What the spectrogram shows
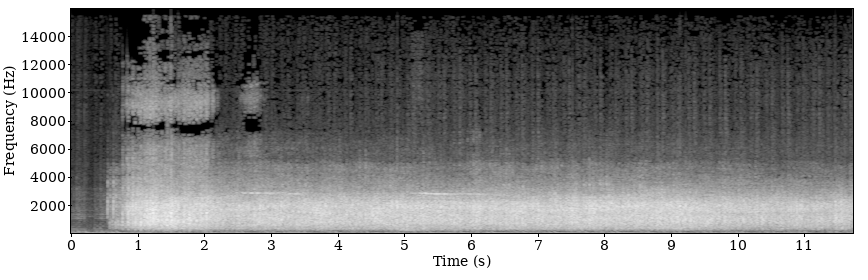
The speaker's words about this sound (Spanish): Aplausos, por favor.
